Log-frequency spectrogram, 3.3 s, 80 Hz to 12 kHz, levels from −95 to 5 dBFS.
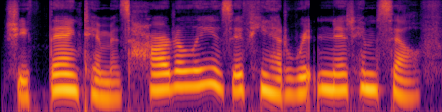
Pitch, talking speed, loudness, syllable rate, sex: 205 Hz, 215 wpm, -17 LUFS, 5.3 syllables/s, female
